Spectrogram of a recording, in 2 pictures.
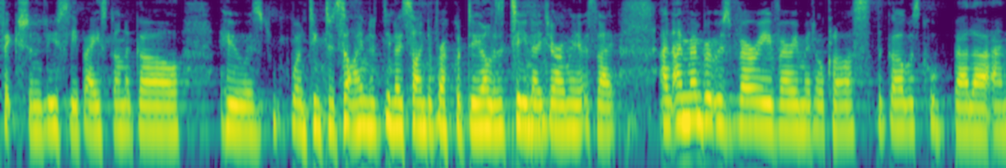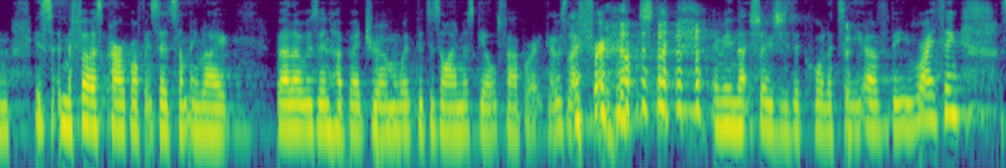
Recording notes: How To Fail LIVE. This episode was recorded live at Shoreditch Town Hall.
